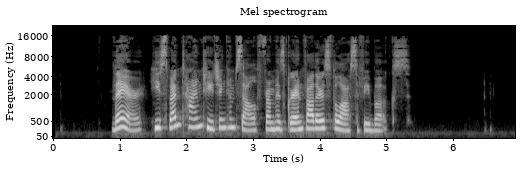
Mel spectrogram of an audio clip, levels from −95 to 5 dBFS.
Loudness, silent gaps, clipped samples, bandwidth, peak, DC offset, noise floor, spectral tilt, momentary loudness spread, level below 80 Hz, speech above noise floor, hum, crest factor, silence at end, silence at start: -18 LUFS; none; under 0.1%; 16.5 kHz; 0 dBFS; under 0.1%; -70 dBFS; -3.5 dB/octave; 11 LU; -62 dBFS; 52 dB; none; 20 dB; 1.6 s; 0.9 s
